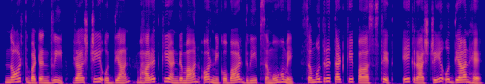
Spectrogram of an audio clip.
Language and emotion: Hindi, neutral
